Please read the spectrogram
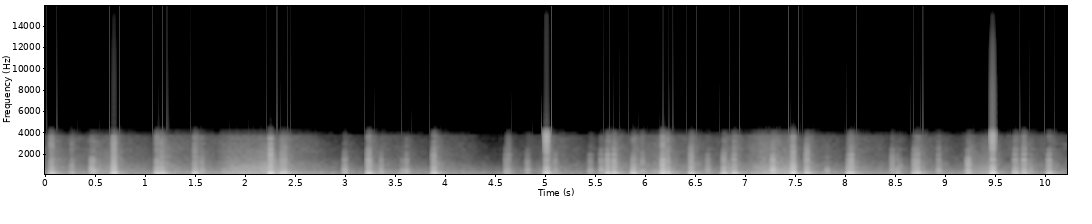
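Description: Fireworks display: aerial shells bursting in a fast, irregular string of bangs, often two or three a second.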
